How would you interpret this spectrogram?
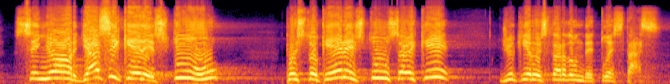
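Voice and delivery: loud, high plea across the water; calling out. Acted. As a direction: beg to come out to him. Peter calls to Jesus.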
